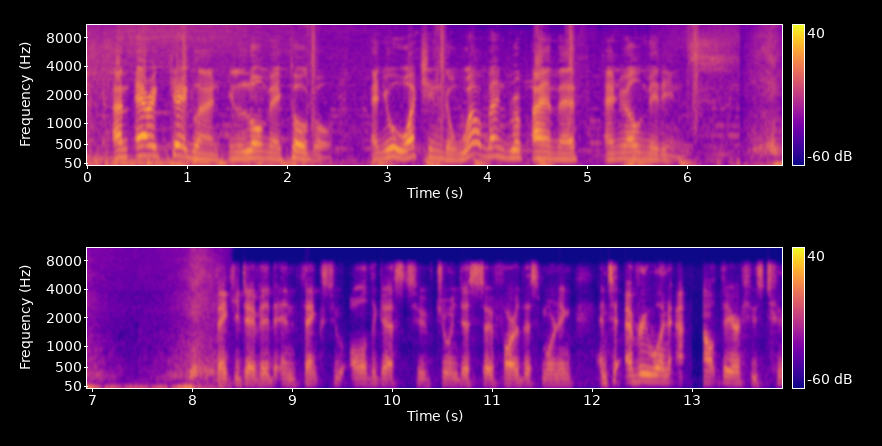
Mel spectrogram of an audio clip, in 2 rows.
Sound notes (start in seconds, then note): 0.1 upbeat music; 6.5 whoosh transition sound effect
